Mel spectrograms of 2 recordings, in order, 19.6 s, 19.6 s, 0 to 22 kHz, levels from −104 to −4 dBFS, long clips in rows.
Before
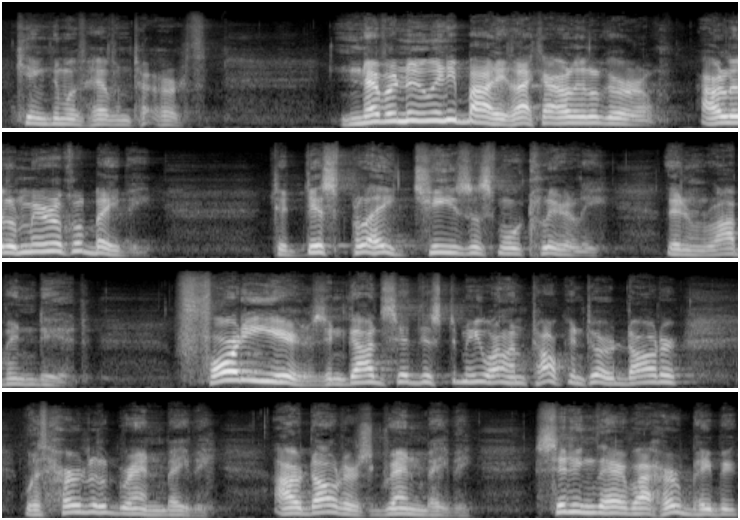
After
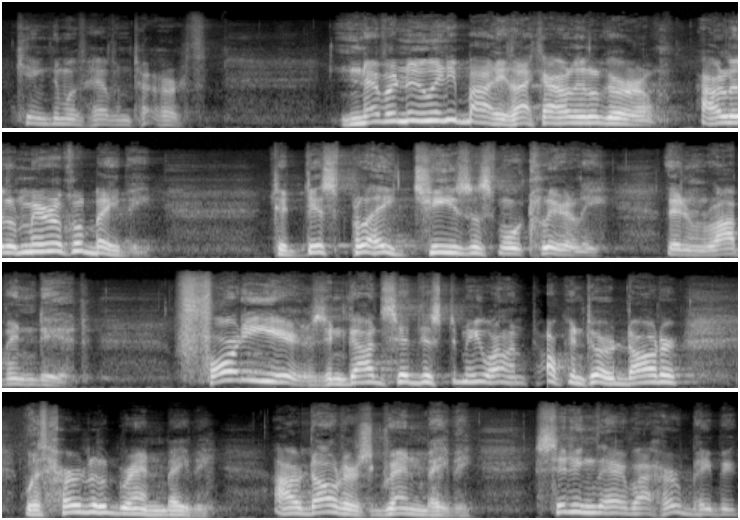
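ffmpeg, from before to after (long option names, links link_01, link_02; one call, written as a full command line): ffmpeg -i in.wav -filter_complex "[0:a]asettb=1/sr,asplit=3[link_01][link_02][link_03];[link_01]atrim=end=8.174[link_04];[link_02]atrim=start=8.17:end=11.86,asetpts=PTS-STARTPTS,afade=type=in:duration=0.004:curve=qsin,afade=type=out:start_time=3.686:duration=0.004:curve=qsin,equalizer=frequency=140:width_type=o:width=0.99:gain=-9.5[link_05];[link_03]atrim=start=11.856[link_06];[link_04][link_05]acrossfade=duration=0.004:curve1=hsin:curve2=qsin[link_07];[link_07][link_06]acrossfade=duration=0.004:curve1=qsin:curve2=hsin,asettb=1/sr,asplit=3[link_08][link_09][link_10];[link_08]atrim=end=15.094[link_11];[link_09]atrim=start=15.09:end=16.72,asetpts=PTS-STARTPTS,afade=type=in:duration=0.004:curve=qsin,afade=type=out:start_time=1.626:duration=0.004:curve=qsin,lowpass=frequency=1000:poles=1[link_12];[link_10]atrim=start=16.716[link_13];[link_11][link_12]acrossfade=duration=0.004:curve1=hsin:curve2=qsin[link_14];[link_14][link_13]acrossfade=duration=0.004:curve1=qsin:curve2=hsin,asplit=2[link_15][link_16];[link_15]atrim=end=13.45,asetpts=PTS-STARTPTS,afade=type=out:start_time=12.55:duration=0.9[link_17];[link_16]atrim=start=13.45,asetpts=PTS-STARTPTS,afade=type=in:duration=0.004:curve=hsin[link_18];[link_17][link_18]concat=n=2:v=0:a=1,acrossover=split=160|3000[link_19][link_20][link_21];[link_20]acompressor=threshold=-23dB:ratio=6[link_22];[link_19][link_22][link_21]amix=inputs=3:normalize=0,alimiter=limit=-21.5dB:level=0:latency=1:release=251,dynaudnorm=framelen=650:gausssize=7:maxgain=11.5dB" out.wav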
